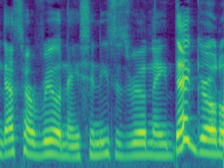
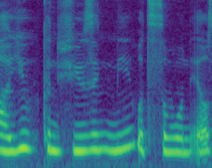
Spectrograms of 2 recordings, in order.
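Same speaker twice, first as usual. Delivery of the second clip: mock French accent, higher and quieter; 4 semitones higher, 9 dB quieter than usual. Retelling a soap scene, imitating a character faking a french accent. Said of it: "Trying to talk like she French".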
